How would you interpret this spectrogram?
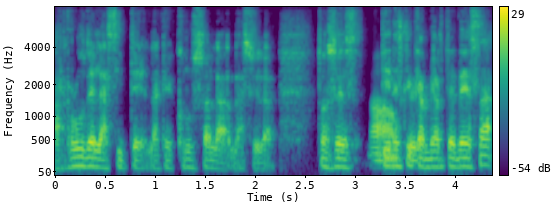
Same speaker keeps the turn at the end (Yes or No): Yes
